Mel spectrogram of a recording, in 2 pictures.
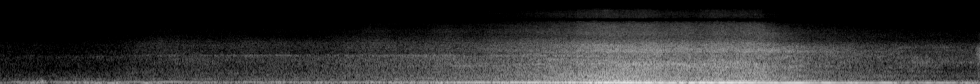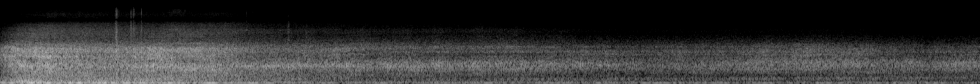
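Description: Bombardier AGC bimode TER multiple unit (B 81500) passing on the line: a low rumble and rail noise build to a peak about six seconds in, then fade away. The sound cuts out abruptly for a moment just before ten seconds in, then comes back loud and slowly dies down.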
